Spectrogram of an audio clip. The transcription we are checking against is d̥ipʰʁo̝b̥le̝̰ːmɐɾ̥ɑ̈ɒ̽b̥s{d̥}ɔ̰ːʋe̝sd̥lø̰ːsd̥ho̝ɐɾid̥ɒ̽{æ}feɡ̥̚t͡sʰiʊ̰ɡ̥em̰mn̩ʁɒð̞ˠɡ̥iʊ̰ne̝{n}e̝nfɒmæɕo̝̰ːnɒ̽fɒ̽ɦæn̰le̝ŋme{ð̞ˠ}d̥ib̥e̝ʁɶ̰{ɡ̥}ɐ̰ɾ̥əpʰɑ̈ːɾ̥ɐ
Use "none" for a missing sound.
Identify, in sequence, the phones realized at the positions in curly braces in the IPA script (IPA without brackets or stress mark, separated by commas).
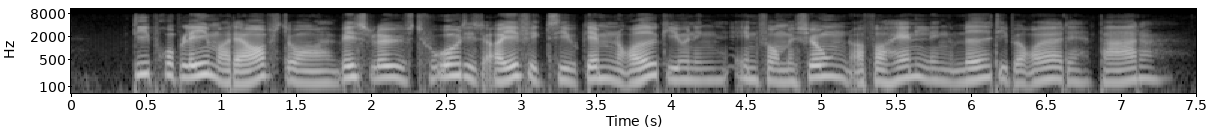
d̥, e, ŋ, ð̞ˠ, none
